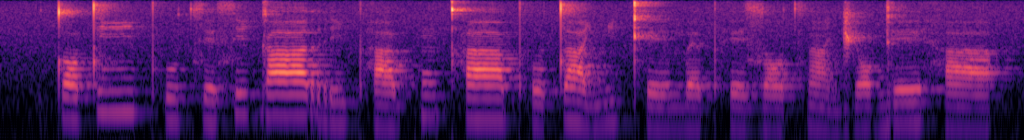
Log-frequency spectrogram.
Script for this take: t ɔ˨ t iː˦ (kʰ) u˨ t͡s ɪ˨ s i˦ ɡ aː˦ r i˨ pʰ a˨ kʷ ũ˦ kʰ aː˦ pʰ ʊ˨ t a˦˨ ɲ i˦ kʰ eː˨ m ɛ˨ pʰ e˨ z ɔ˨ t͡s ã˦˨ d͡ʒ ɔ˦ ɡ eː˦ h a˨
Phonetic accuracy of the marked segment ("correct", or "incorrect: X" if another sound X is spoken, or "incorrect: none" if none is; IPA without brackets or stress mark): incorrect: pʰ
